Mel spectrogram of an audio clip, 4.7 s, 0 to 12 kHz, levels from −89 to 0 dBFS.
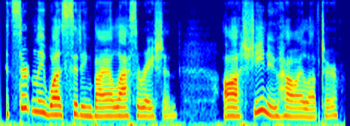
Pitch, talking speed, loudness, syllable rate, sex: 210 Hz, 180 wpm, -18 LUFS, 5.6 syllables/s, female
